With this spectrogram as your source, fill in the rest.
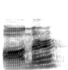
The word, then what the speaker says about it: honor: com sorte diferente do Honor onde não existe a pronúncia do H entendeu então é muito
